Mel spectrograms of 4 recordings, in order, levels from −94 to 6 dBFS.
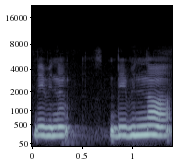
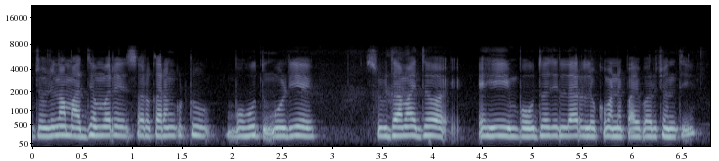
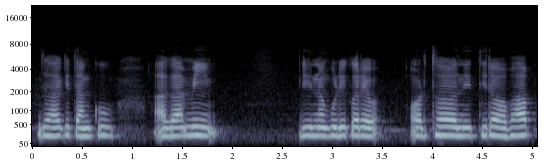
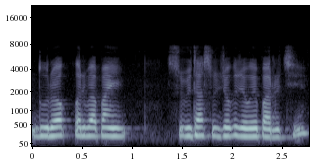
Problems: background sounds at intervals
